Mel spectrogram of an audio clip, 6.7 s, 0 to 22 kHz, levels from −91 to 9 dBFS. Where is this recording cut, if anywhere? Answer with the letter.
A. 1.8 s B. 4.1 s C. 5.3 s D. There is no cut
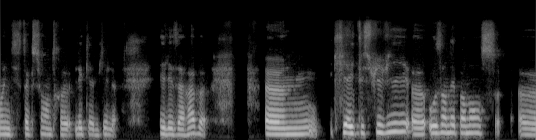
B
